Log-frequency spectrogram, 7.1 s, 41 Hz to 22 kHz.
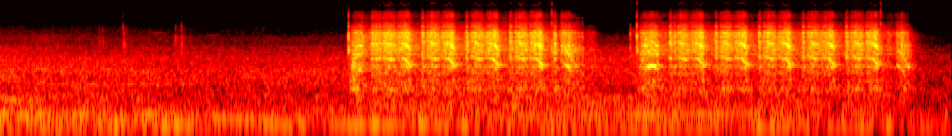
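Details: Kawasaki Eliminator EL 250 being restored, spark plug out for a spark test: two bursts of fast even cranking about three beats a second with no catch; spark is weak and off the electrode, new plugs needed.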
